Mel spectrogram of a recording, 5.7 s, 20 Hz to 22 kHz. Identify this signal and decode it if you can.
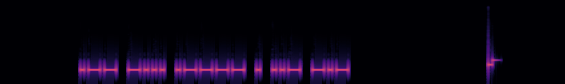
Morse code, heard as a keyed tone, about 30 wpm, 700 Hz. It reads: WB1EUK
